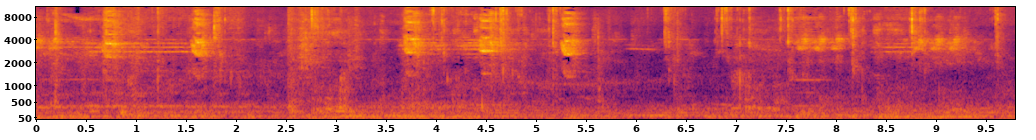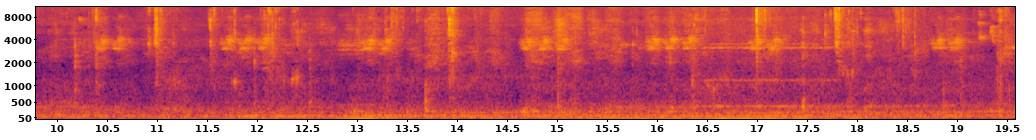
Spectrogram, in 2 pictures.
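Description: Birds chirping in short repeated calls, with soft eating sounds close by: fingers mixing rice on a plate, small clicks, and chewing. A steady low hum runs underneath.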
